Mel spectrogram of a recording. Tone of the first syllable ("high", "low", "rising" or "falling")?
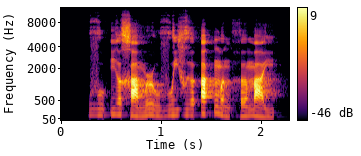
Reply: rising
